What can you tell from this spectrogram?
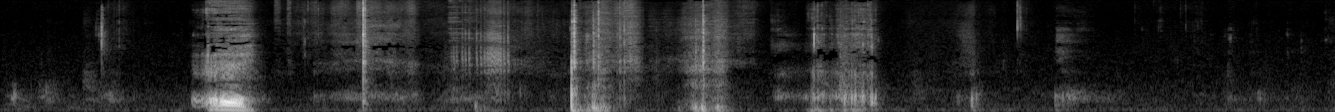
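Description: Eating and drinking sounds close to the microphone: a loud throaty vocal sound falling in pitch about a second and a half in, then a run of short sips, slurps and mouth noises from drinking out of a mug, with small clicks, fading to a few faint ticks near the end.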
